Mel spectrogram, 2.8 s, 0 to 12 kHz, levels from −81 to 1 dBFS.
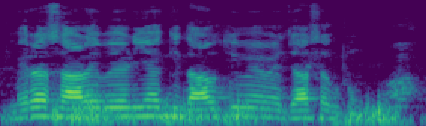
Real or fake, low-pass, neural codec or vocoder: real; 10.8 kHz; none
